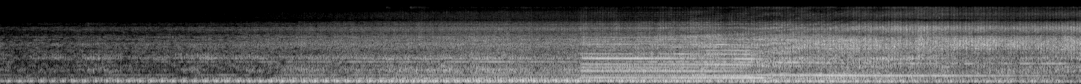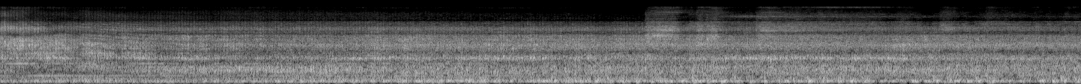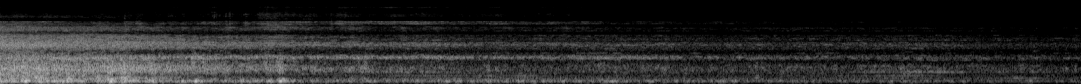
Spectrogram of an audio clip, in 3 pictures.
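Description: Box-nose diesel-electric locomotive running under load as it approaches, blowing a multi-tone horn for about a second and a half, with the pitch dropping as it passes. Its string of passenger coaches then rumbles past on the rails, fading steadily as the train draws away.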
